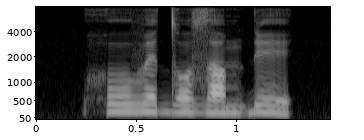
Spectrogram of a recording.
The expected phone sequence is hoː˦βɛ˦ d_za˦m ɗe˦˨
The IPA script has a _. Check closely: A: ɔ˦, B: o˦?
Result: A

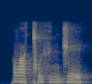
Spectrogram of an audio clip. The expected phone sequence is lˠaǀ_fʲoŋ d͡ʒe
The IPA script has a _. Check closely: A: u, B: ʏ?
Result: A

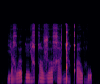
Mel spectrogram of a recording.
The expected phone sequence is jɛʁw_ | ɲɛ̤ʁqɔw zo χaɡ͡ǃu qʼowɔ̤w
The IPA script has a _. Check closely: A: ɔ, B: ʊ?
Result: B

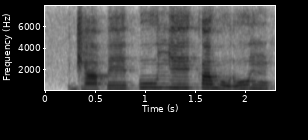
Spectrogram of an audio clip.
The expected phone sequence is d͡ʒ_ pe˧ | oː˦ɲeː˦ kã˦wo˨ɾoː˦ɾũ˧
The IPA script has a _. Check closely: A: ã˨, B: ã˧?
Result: A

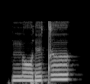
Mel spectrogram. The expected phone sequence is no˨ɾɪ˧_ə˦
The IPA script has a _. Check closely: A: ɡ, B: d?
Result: B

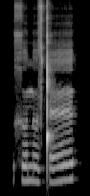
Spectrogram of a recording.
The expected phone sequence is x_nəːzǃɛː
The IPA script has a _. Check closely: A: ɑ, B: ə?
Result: B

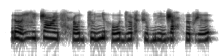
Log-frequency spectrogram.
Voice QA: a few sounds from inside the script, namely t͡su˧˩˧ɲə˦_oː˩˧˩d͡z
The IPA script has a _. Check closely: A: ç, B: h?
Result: B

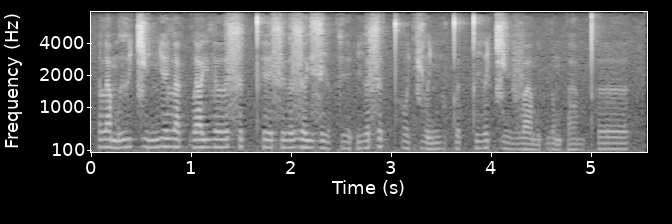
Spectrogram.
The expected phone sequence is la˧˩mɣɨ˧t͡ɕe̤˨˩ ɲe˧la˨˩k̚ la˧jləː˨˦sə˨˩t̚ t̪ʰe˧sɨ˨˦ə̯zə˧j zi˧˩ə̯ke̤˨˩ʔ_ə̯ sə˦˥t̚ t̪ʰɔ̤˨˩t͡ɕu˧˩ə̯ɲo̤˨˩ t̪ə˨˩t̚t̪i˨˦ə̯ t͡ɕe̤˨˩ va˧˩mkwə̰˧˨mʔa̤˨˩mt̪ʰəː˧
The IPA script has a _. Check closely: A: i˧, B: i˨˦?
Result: B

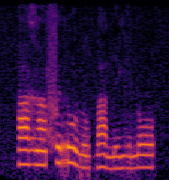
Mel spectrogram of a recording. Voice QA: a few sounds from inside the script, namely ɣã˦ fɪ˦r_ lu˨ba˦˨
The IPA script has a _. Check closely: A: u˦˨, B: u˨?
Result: A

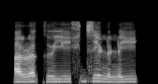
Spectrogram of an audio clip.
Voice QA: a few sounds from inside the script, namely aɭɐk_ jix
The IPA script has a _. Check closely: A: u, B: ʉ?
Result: B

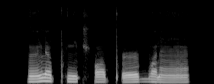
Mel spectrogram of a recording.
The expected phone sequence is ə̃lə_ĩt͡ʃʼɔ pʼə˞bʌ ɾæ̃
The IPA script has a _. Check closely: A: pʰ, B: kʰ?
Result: A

